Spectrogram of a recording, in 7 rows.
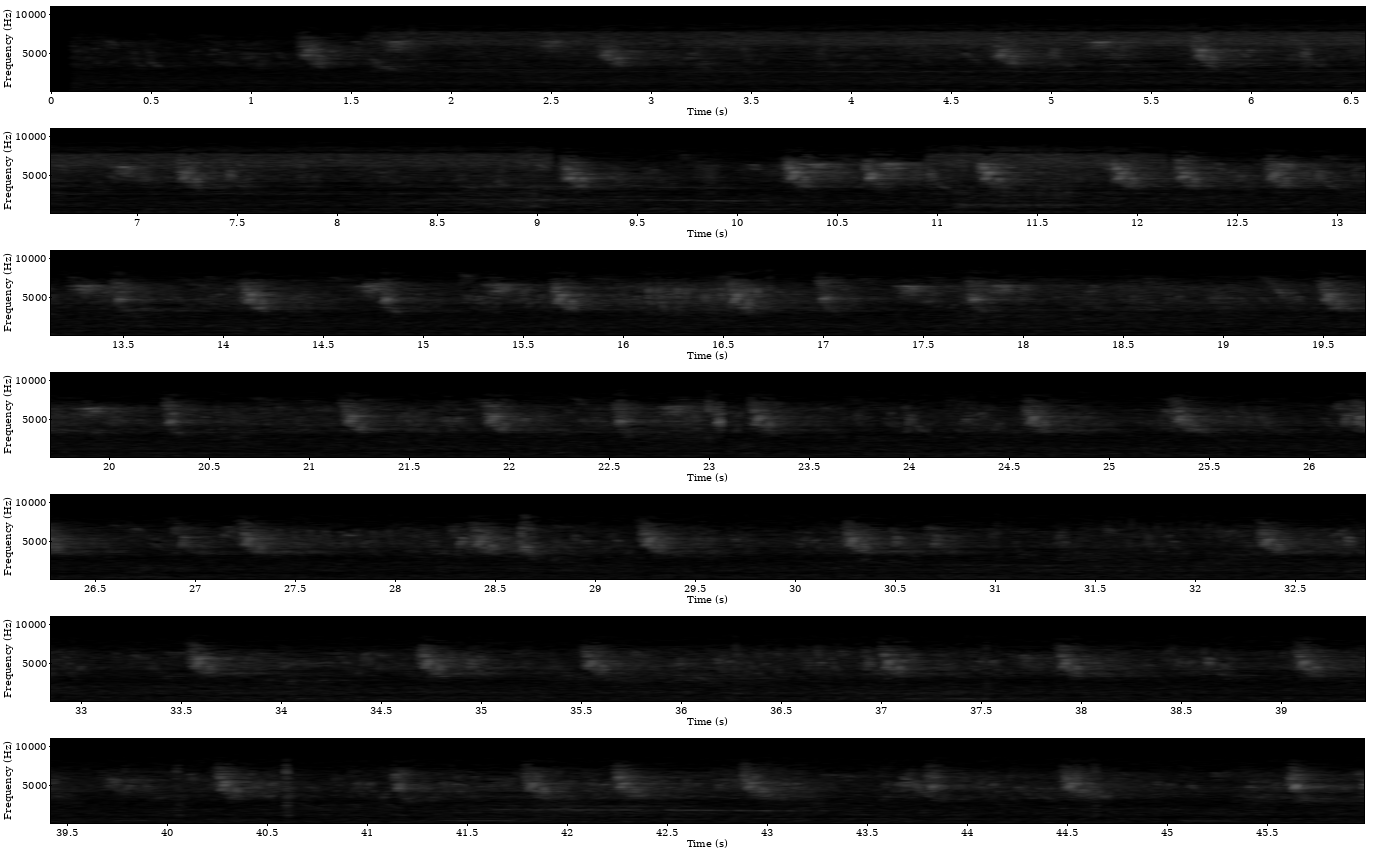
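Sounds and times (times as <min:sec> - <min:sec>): faint background noise: 0:00.1 - 0:45.9
small bird chirping: 0:10.7 - 0:12.4.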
